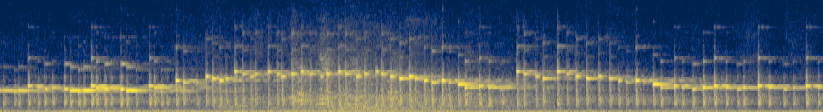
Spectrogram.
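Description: Piano played fast high on the keyboard: a rapid stream of repeated notes that climbs step by step to a peak about halfway through, then steps back down. A steady low hum sits underneath.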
